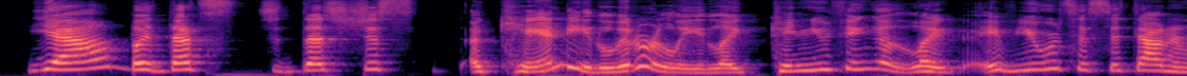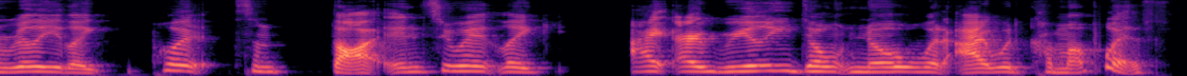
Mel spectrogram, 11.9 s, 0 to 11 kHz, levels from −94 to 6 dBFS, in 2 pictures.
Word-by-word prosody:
Yeah. 305 +6 +6
But, 290 0 +4
that's 295 +1 +3
t 225 - -13
that's 270 +1 +2
just 305 0 -7 0.3
a 210 - +1
candy, 220 - +1
literally, 375 - +2
like, 175 +1 -4
can 240 +1 -2
you 290 +2 -1
think 315 +1 -4
of 295 - 0
like, 205 -4 -1
if 255 - -2
you 275 +4 -4
were 335 +1 -3
to 295 -4 -8
sit 260 -2 -9
down 255 -3 +4
and 200 -3 -4
really, 205 0 +2
like, 170 +4 -5 0.2
put 485 0 -2
some 205 - -10 0.2
thought - - +5
into 200 +5 -5
it, 220 -2 -1
like, 185 -2 -5 0.4
I 220 0 -1
I 215 - +4
really 225 +3 0
don't 215 -2 -1
know 200 0 +1
what 200 -2 -2
I 180 - +4
would 195 +1 -4
come 185 -4 -9
up 165 - -5
with. - - -3
225 Hz, 205 wpm, -23 LUFS, 200-290 Hz, 0.4 s, Yeah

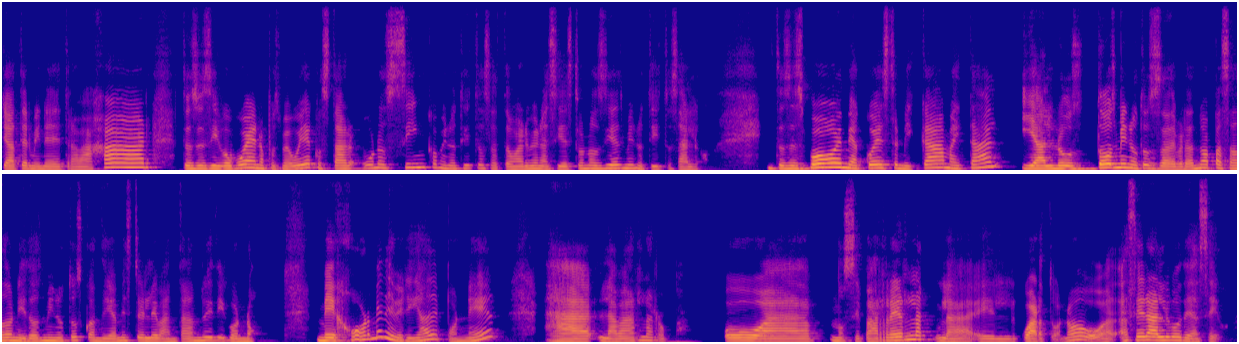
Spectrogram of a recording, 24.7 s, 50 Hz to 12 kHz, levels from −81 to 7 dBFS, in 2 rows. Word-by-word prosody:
ya 185 -2 -1
terminé 180 -3 -2
de 175 - -4
trabajar, 285 - +1 0.3
entonces 200 -2 0
digo: 195 -1 +3
"Bueno, 235 +1 +2
pues 190 -3 -9
me 185 -1 -3
voy 210 +5 +2
a - - +2
acostar 205 -6 -3
unos 235 +1 -3
5 260 +3 -5
minutitos 210 0 -6
a 185 - -8
tomarme 180 +1 -3
una 185 -2 -2
siesta, 180 +1 -5
unos 200 -1 -1
10 220 +1 +1
minutitos, 175 -6 -5
algo", 165 -2 -8 0.6
entonces, 200 -2 0
voy, 285 +5 +7
me 250 -4 +4
acuesto 235 +3 +1
en 215 - 0
mi 190 -2 -1
cama 245 +4 +1
y 205 - -1
tal, 280 +9 0 0.2
y 200 -7 +3
a 195 0 +6
los 195 -2 +3
2 260 +5 +7
minutos, 235 -5 +1
o - - -6
sea, 190 0 0
de 180 - 0
verdad 180 +2 -1
no 235 +4 +1
ha 240 - -3
pasado 210 -4 0
ni 190 -3 +1
2 185 +1 -1
minutos 195 +2 -1
cuando 190 -5 -4
ya 180 0 -1
me 195 - -2
estoy 200 +1 -4
levantando 185 +1 -2
y 205 - +1
digo: 195 -3 -4
"No, 170 0 -4 0.6
mejor 205 +8 +2
me 415 +5 -1
debería 200 - 0
de 305 0 -3
poner 200 - -3 0.5
a 170 -1 +2
lavar 180 0 -2
la 220 -1 -3
ropa - - -15 0.3
o 195 0 +4
a, 180 0 0
no 190 -2 -4
sé, 175 -2 -8
barrer 205 +7 +1
la 270 +1 -1
la 165 -3 -2
el 160 -2 -6
cuarto," 175 -3 +1
¿no? 235 +8 0
O - - 0
hacer 230 +6 0
algo 225 -1 +4
de 190 -3 -1
aseo, 165 -3 -8
195 Hz, 190 wpm, -23 LUFS, 180-225 Hz, 0.6 s, voy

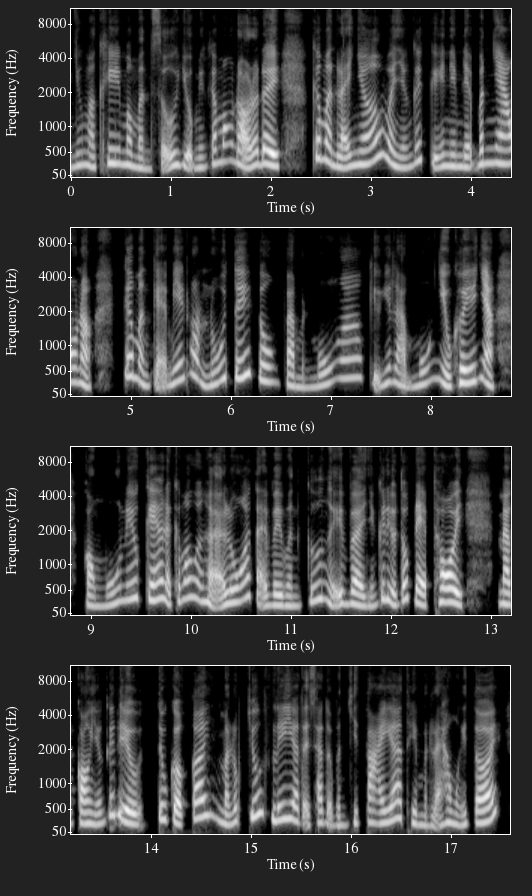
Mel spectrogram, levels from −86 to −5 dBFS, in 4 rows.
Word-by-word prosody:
nhưng 240 +4 -5
mà 215 - -2
khi 280 +5 -2
mà 255 -1 0
mình 195 -6 -4
sử 210 +5 -2
dụng 230 -5 -1
những 195 +1 -6
cái 265 - -3
món 320 +3 -4
đồ 260 - +4
đó 245 - +1
đi, 255 -4 +7 0.3
cái 380 - 0
mình 330 -7 +1
lại 200 -2 +2
nhớ 265 +8 +1
về 270 - +1
những 200 0 -5
cái 325 +4 -4
kỷ 200 +3 -2
niệm 225 -1 -1
đẹp 205 0 -2
bên 265 +3 -2
nhau 280 -1 +1
nè, 250 -5 +2 0.3
cái 400 -1 +1
mình 285 - -2
cảm 220 - -4
giác 315 +8 -2
rất 410 - -1
là 225 - -3
nuối 260 - -2
tiếc 385 +2 0
luôn. 295 -3 0
Và 220 -2 +1
mình 180 -2 -8
muốn 235 - -4
á, 360 +1 -2
kiểu - - -4
như 265 +4 -4
là, 255 -4 -2
muốn 240 - -6
nhiều 235 -9 +1
khi 265 +6 +4
á 285 - +2
nha, 280 - +4 0.3
còn 190 -2 -2
muốn 225 +8 -3
níu 330 +3 -1
kéo 310 +2 +4
lại 340 - +1
cái 285 - -5
mối 335 +2 0
quan 330 -5 -2
hệ 260 -7 +3
luôn 255 +5 +2
á, 335 - +1
tại - - 0
vì 205 0 +1
mình 195 -1 -4
cứ 280 +10 -3
nghĩ 215 -3 +1
về 225 -4 +4
những 190 +1 -8
cái 325 - -2
điều 230 -9 +1
tốt 310 +2 0
đẹp 215 -6 +4
thôi, 265 -4 +7 0.3
mà 230 -1 +4
còn 220 0 +2
những 210 +2 -5
cái 385 - -2
điều 235 - +5 0.2
tiêu 295 - -1
cực 215 -8 +4
á, 325 +3 +4
mà 220 -7 -1
lúc 255 +6 -3
trước 375 +1 0
lý 285 +2 +1
do 290 -4 +2
tại - - -3
sao 235 - -3
tụi - - -5
mình 180 0 -8
chia 230 - -6
tay 235 -1 0
á, 310 +4 +2
thì 225 - -3
mình 185 -2 -7
lại 185 - -3
hông 225 -2 -2
nghĩ 200 - -5
tới. 235 - +5
250 Hz, 325 wpm, -21 LUFS, 215-300 Hz, 0.3 s, đi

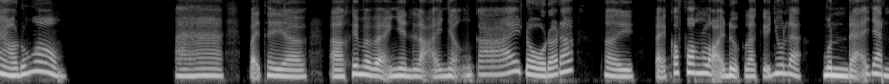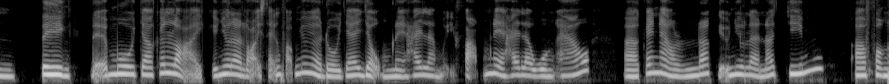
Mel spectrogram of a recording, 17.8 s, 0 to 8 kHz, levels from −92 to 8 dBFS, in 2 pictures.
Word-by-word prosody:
nào, 230 -5 +4
đúng 245 +6 +2
hông? 300 - 0 1.1
À, 205 0 0 0.3
vậy - - -2
thì, 210 -2 +2
ờ, 185 -1 +1 0.2
ờ, 190 0 0
khi 260 +7 +1
mà 240 -2 +4
bạn 195 -1 +1
nhìn 205 -2 +3
lại 190 -1 -2
những 205 +3 -2
cái 240 +7 -3
đồ 225 -5 +4
đó 215 +3 +2
đó, 325 +6 0 0.3
thì 190 -4 +1 0.2
bạn 170 - -3
có 290 - -1
phân 295 -2 +4
loại 260 -6 +1
được 200 -1 +2
là, 195 0 0
kiểu 195 +1 -4
như 275 +4 +2
là, 245 -7 0 0.2
mình 215 -2 +7
đã 190 -2 -1
dành 235 -8 +1 0.3
tiền 240 -3 +8 0.2
để 205 - -2
mua 250 +1 +5
cho 235 -1 -2
cái 280 +6 -2
loại, 260 -6 0
kiểu 205 - -2
như 255 +2 +4
là, 240 -3 0
loại 185 - -5
sản 240 - -5
phẩm - - -11
giống 295 +2 -1
như - - 0
là 210 - +1
đồ 190 -2 0
gia 210 - 0
dụng 215 -4 -1
nè, 190 - 0
hay 195 +5 -5
là 215 -3 -3
mỹ 195 +5 -11
phẩm - - -6
nè, 260 -4 0
hay 215 +2 -4
là 220 -1 -3
quần 195 -1 -1
áo, 225 - -3 0.3
à, 190 0 0
cái 280 +2 0
nào 255 -9 +1
nó, 205 +7 +1
kiểu - - -4
như 240 +1 +3
là, 220 -4 -2
nó 200 +5 -1 0.2
chiếm, 260 +2 +5 0.4
ờ, 215 0 +1
phần 215 0 0
220 Hz, 235 wpm, -23 LUFS, 195-245 Hz, 1.1 s, tiền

